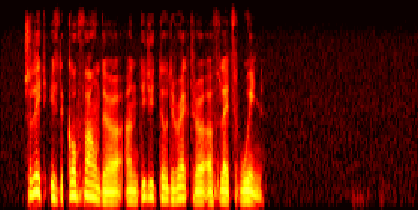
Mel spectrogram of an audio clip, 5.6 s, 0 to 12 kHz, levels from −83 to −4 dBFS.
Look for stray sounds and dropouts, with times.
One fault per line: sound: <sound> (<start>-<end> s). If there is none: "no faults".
no faults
